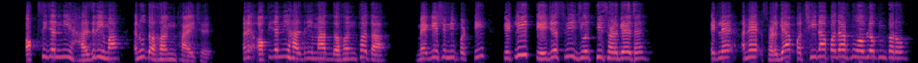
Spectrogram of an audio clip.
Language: Gujarati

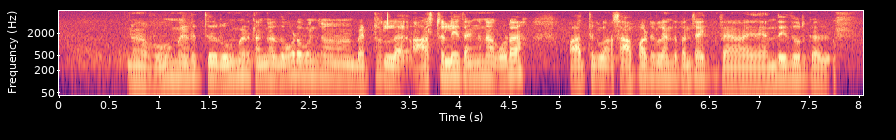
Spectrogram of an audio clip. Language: Tamil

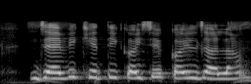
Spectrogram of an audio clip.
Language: Bhojpuri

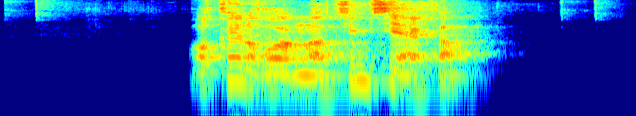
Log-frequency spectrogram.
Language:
Kabyle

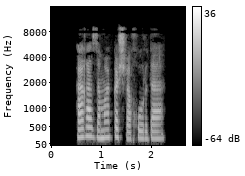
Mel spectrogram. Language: Pashto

